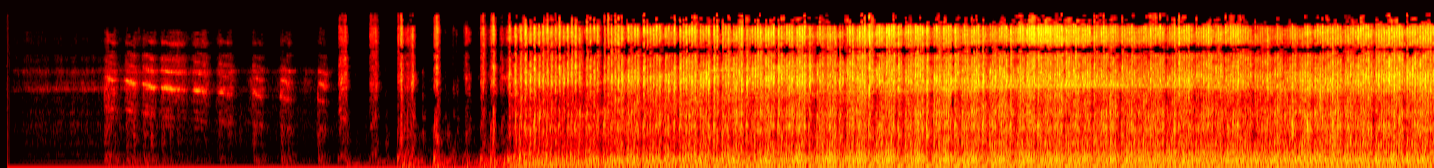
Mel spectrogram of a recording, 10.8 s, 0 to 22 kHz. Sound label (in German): bf109 anlassen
